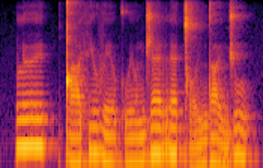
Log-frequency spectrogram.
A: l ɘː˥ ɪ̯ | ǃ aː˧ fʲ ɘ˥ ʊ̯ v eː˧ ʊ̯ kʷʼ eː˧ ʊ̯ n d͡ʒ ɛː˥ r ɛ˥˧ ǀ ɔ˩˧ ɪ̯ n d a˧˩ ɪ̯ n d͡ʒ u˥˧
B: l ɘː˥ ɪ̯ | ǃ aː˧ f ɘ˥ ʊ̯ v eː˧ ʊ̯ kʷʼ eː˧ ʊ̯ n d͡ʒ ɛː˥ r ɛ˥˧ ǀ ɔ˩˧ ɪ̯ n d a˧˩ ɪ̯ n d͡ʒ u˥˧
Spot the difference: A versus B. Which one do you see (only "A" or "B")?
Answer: A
